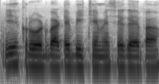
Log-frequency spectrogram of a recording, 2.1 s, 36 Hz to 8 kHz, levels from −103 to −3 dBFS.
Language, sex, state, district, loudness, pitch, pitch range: Bhojpuri, male, Uttar Pradesh, Gorakhpur, -18 LUFS, 110 Hz, 105-115 Hz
